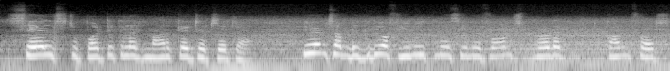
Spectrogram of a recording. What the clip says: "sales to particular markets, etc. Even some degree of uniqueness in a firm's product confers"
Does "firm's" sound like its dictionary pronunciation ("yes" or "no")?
no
